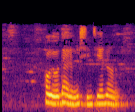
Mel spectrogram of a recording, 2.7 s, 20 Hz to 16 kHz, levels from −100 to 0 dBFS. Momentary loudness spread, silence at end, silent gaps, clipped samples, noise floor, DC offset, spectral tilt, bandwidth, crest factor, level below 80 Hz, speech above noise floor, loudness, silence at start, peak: 9 LU; 0.15 s; none; under 0.1%; -43 dBFS; under 0.1%; -5 dB/octave; 7.8 kHz; 14 dB; -58 dBFS; 30 dB; -14 LUFS; 0.2 s; -2 dBFS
